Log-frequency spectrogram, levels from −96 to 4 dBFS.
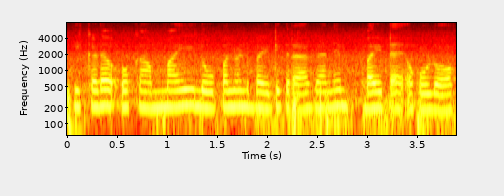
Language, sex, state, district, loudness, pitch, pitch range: Telugu, female, Andhra Pradesh, Anantapur, -16 LUFS, 205 Hz, 195-210 Hz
